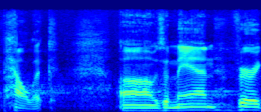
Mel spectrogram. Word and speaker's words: Poock: 600,000 views this man William poock is pronounced Pock uh was a man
